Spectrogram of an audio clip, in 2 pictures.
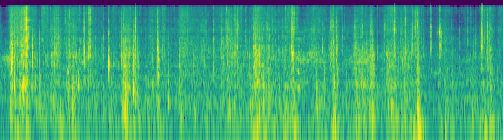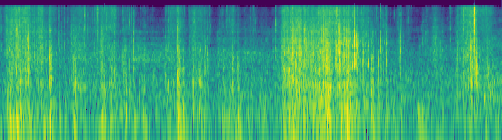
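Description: Hands rummaging through discarded boxes, plastic bags and cables: continuous rustling and crinkling with irregular knocks and clatters as items are shifted, louder about eight seconds in.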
